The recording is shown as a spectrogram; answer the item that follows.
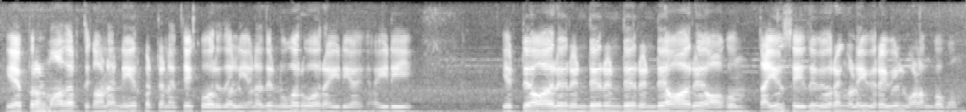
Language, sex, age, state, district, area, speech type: Tamil, female, 60+, Tamil Nadu, Namakkal, rural, read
